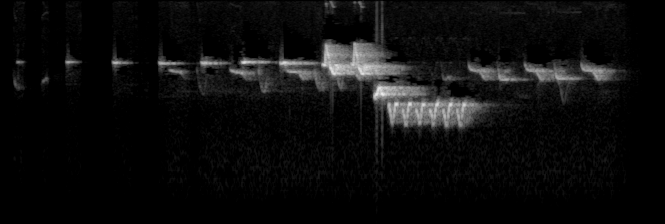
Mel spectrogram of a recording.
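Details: Singing Siberian blue robin: a series of short, high, thin notes quickening toward a loud outburst. It drops into a rolling, rattling trill, then a few quieter high phrases.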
